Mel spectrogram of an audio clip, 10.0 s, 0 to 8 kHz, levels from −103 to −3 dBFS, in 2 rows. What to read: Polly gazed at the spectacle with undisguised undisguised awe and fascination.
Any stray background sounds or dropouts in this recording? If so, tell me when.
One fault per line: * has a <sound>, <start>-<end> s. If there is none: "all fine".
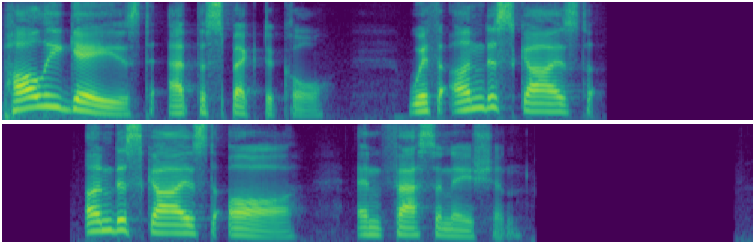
all fine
